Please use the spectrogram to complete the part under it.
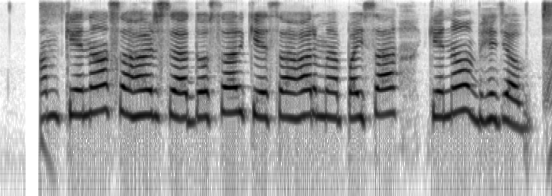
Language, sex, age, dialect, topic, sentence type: Maithili, female, 18-24, Eastern / Thethi, banking, question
